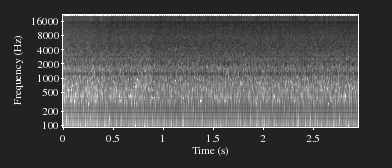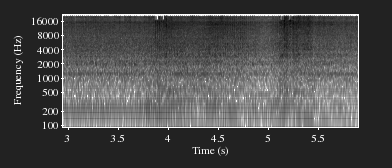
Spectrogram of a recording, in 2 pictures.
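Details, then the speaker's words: 1998 Chevrolet Prizm / Toyota Corolla petrol engine idling with a fast, sharp puffing tick from a leaking exhaust manifold at the tube collector, where a previous repair attempt was made; manifold to be replaced. "you can see that somebody already tried to repair that that's where our exhaust leak is you can probably even hear"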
